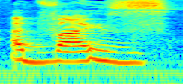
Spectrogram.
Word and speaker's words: advise: conduct advice and advice the sea of advice sounds like s advice advice and the s of advise sounds like a z advise advise advice is a noun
